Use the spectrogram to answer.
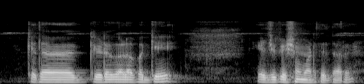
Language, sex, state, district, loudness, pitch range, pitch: Kannada, male, Karnataka, Koppal, -16 LUFS, 110-120 Hz, 110 Hz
